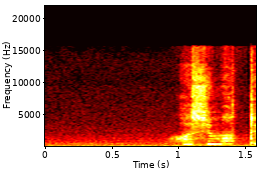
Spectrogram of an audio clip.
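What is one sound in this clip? A young woman's voice asks a surprised question up close.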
